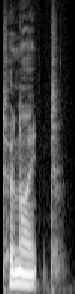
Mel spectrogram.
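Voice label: "tonight", British English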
